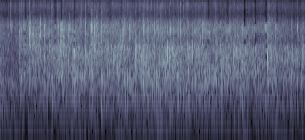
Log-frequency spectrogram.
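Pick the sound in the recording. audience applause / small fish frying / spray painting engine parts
audience applause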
